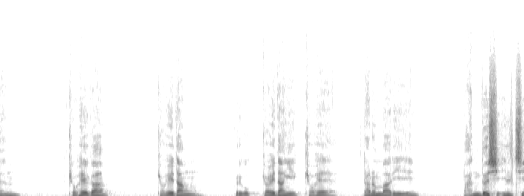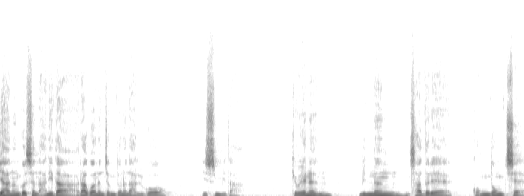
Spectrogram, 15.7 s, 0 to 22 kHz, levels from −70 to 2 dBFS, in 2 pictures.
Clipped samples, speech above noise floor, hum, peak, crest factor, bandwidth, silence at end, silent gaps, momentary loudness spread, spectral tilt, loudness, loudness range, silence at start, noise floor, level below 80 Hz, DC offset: under 0.1%; 29 dB; none; -12 dBFS; 24 dB; 19 kHz; 0 s; none; 18 LU; -4 dB/octave; -34 LUFS; 7 LU; 0 s; -63 dBFS; -56 dBFS; under 0.1%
